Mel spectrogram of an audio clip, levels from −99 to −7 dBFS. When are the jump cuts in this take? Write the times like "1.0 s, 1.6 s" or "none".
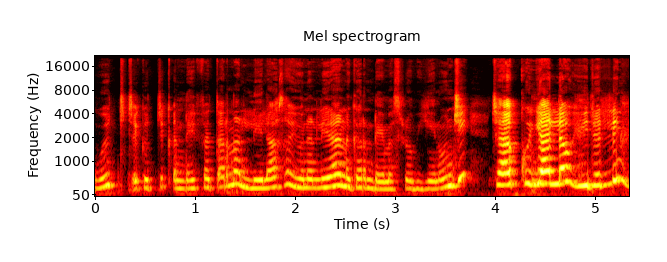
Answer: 3.8 s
